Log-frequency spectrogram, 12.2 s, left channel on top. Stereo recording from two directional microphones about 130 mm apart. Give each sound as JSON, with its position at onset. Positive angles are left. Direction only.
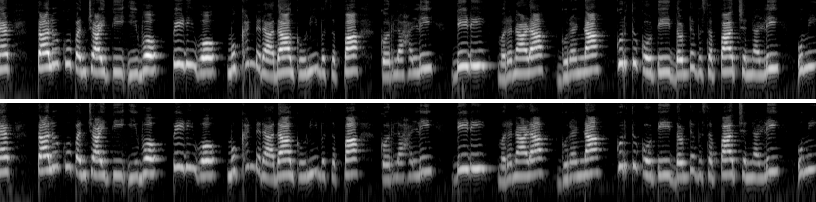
{"t": 0.0, "sound": "a woman's voice", "side_deg": 35}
